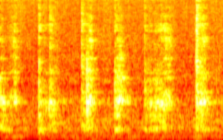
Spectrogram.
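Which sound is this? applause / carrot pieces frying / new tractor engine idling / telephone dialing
carrot pieces frying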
